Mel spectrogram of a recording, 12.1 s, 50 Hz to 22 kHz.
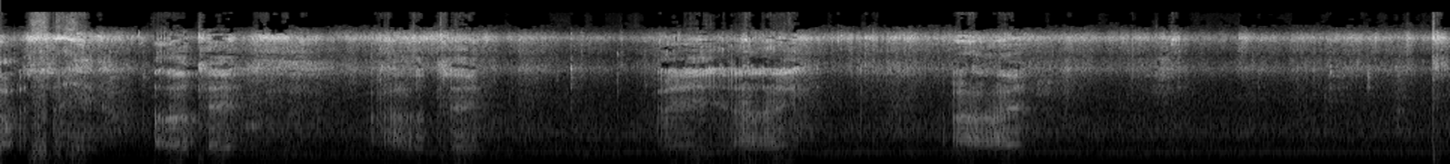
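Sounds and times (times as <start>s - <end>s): faint steady hum: 0.0s - 12.0s
steady background hiss: 0.0s - 12.0s.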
